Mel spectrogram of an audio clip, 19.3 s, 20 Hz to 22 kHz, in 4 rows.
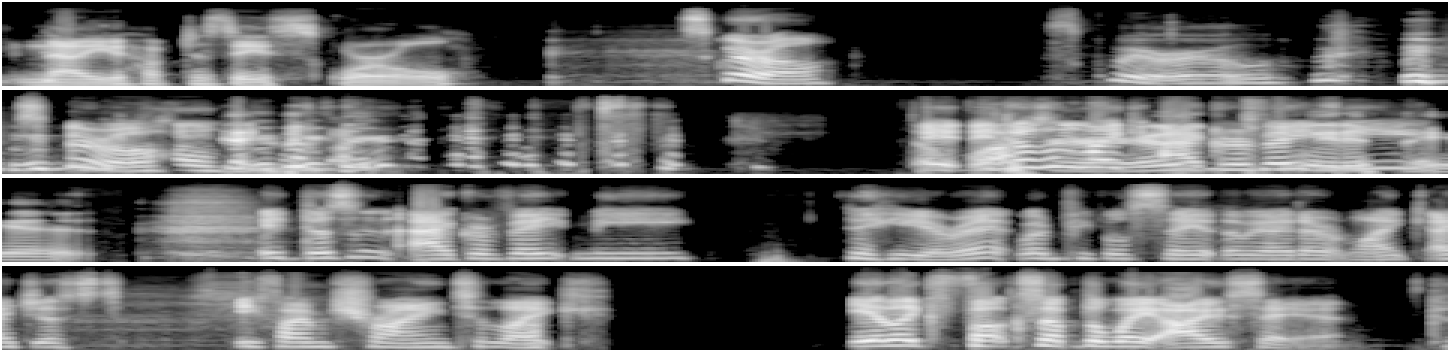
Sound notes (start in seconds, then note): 3.9 english accent; 4.4 giggles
